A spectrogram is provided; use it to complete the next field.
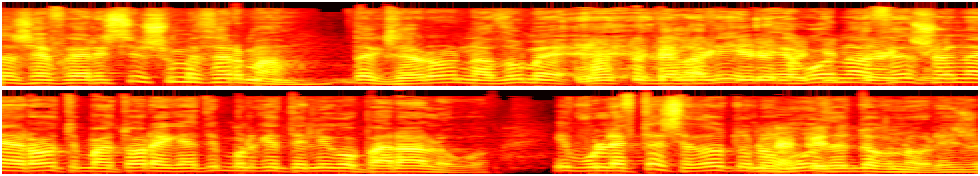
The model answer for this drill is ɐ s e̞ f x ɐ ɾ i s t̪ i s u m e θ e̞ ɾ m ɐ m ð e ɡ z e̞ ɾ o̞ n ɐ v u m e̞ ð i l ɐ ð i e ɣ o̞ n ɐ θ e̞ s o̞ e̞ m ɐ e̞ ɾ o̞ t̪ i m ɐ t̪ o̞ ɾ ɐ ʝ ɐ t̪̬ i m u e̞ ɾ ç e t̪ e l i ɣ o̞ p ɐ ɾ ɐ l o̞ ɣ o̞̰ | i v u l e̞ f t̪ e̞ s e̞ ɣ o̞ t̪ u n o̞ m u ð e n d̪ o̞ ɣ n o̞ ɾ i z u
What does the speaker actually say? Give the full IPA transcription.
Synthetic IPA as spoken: ɐ s e̞ f x ɐ ɾ i s t̪ i s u m e θ e̞ ɾ m ɐ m ð e ɡ z e̞ ɾ o̞ n ɐ ð u m e̞ ð i l ɐ ð i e ɣ o̞ n ɐ θ e̞ s o̞ e̞ n ɐ e̞ ɾ o̞ t̪ i m ɐ t̪ o̞ ɾ ɐ ʝ ɐ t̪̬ i m u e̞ ɾ ç e t̪ e l i ɣ o̞ p ɐ ɾ ɐ l o̞ ɣ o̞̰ | i v u l e̞ f t̪ e̞ s e̞ ð o̞ t̪ u n o̞ m u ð e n d̪ o̞ ɣ n o̞ ɾ i z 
